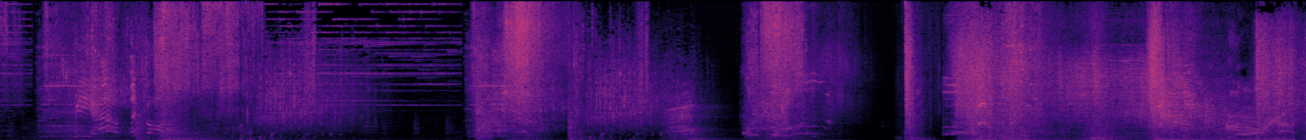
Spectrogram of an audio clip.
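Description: Game sound effects chime and whoosh.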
